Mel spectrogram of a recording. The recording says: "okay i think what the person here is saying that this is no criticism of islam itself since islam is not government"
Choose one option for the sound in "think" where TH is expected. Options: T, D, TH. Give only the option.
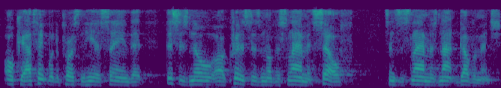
TH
